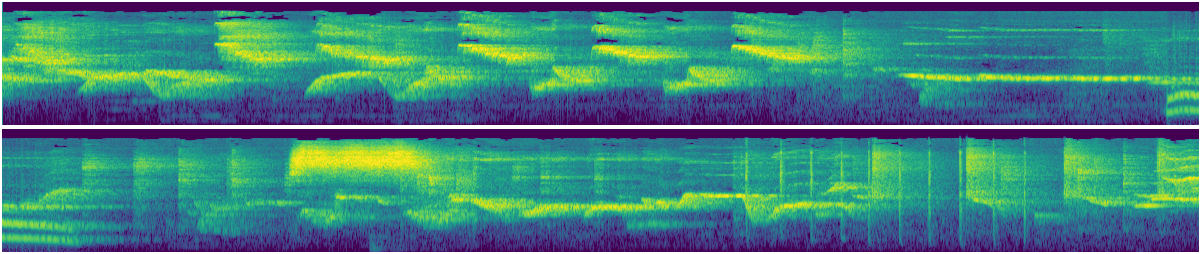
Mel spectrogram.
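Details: Caged shamas, a friend's birds, deliver vigorous song: a rapid run of repeated down-slurred whistles, then a long steady whistle, a deep swooping note, and bursts of scratchy, clicking chatter.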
